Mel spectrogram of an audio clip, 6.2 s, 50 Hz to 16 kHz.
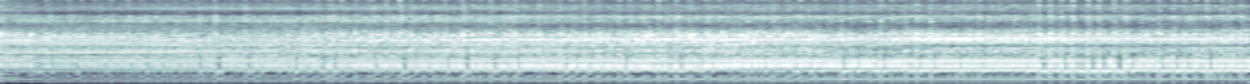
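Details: MDS 68 FS Pro four-stroke glow model engine on break-in run with 11x8 prop, warm; steady even high-rev buzz with no misses or surges; high-speed needle still a little rich with this plug, still tight; healthy run.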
